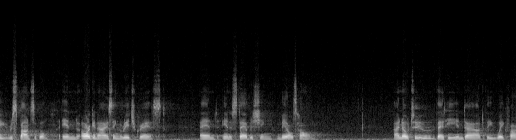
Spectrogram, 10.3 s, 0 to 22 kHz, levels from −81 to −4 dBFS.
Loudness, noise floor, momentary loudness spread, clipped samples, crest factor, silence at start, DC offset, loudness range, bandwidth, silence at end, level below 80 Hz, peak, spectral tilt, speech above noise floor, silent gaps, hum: -23 LUFS; -48 dBFS; 9 LU; under 0.1%; 20 dB; 0 s; under 0.1%; 4 LU; 12.5 kHz; 0 s; -52 dBFS; -4 dBFS; -5 dB/octave; 25 dB; none; none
